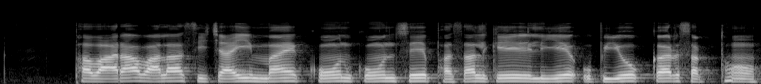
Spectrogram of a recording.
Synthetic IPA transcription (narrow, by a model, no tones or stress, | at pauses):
pʰəʋaːɾaʋaːlasit͡ʃaːimɛ̃ːkɔːnkɔːnsepʰɐsəlkelieʔʊpjoːɡ̚kəɾsək̚t̪õː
